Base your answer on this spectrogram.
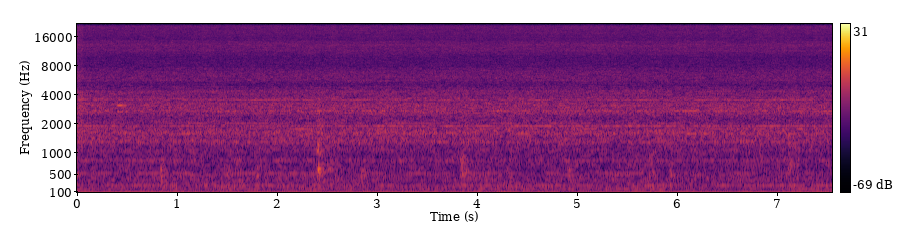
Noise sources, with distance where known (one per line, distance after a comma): unidentified impact machinery, near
